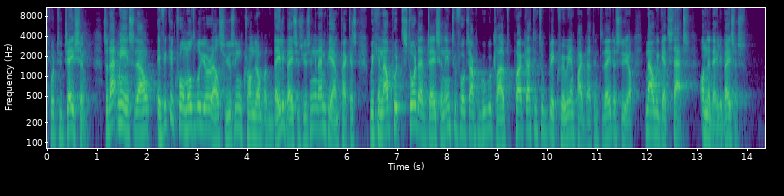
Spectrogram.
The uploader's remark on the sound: talk from September’s BrightonSEO conference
